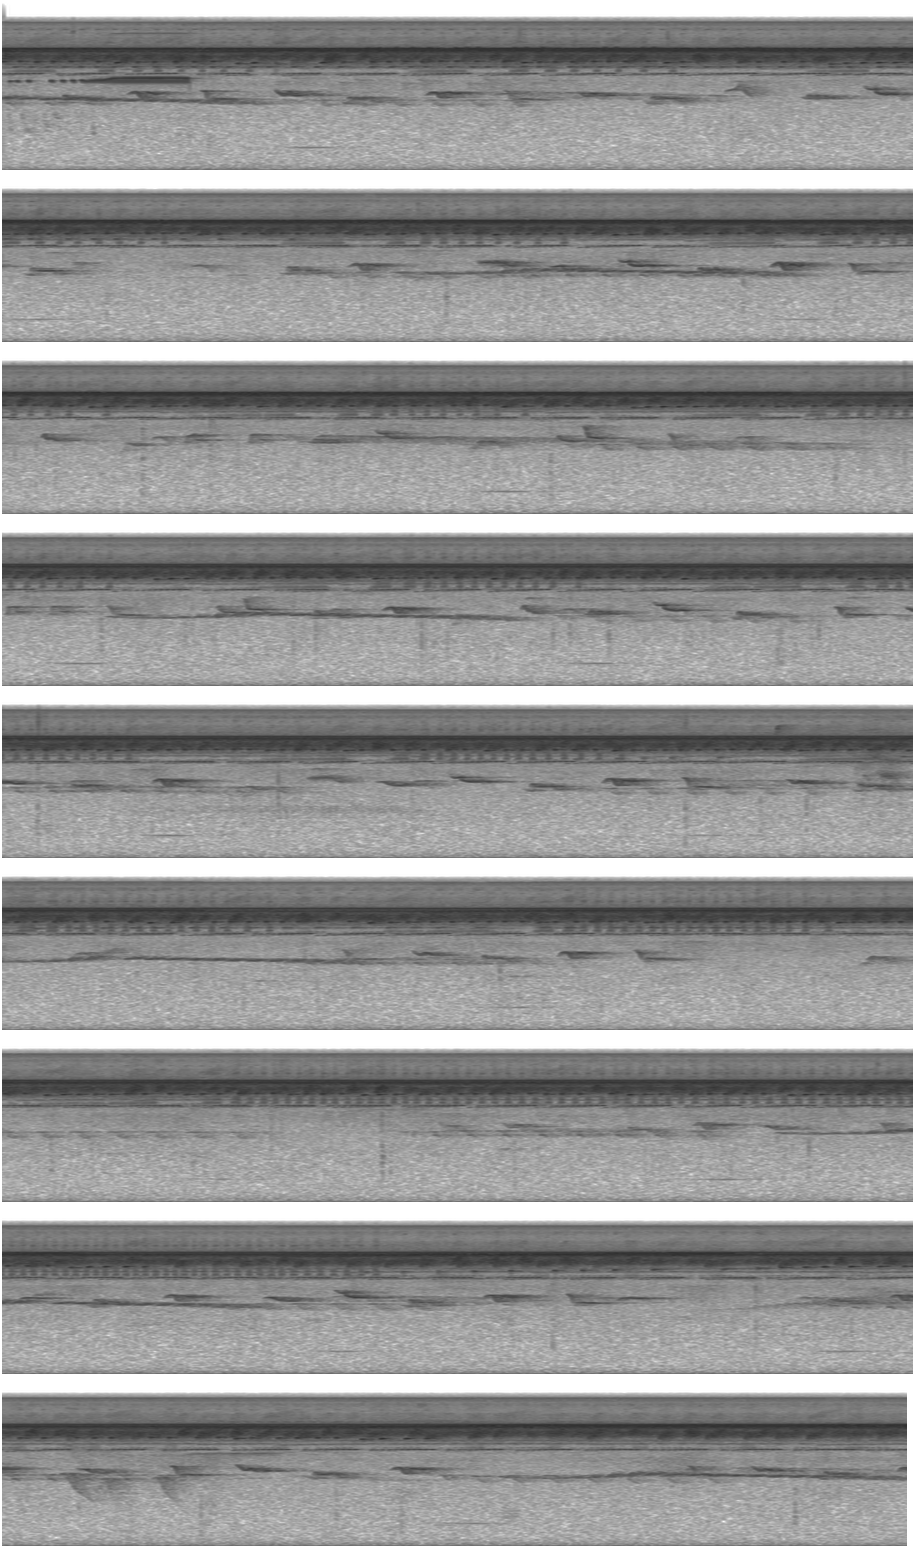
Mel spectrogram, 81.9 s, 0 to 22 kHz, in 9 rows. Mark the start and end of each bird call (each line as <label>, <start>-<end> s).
Black-tailed Trogon (Trogon melanurus), 0.0-0.7 s
Rufous-fronted Antthrush (Formicarius rufifrons), 0.0-2.7 s
Gray-fronted Dove (Leptotila rufaxilla), 0.0-3.3 s
Goeldi's Antbird (Akletos goeldii), 0.0-5.5 s
Hauxwell's Thrush (Turdus hauxwelli), 0.0-81.9 s
Gray-fronted Dove (Leptotila rufaxilla), 9.0-9.7 s
Goeldi's Antbird (Akletos goeldii), 11.9-16.2 s
Rufous-fronted Antthrush (Formicarius rufifrons), 12.9-17.2 s
Gray-fronted Dove (Leptotila rufaxilla), 16.8-17.5 s
unidentified bird, 21.2-24.9 s
Gray-fronted Dove (Leptotila rufaxilla), 22.9-43.8 s
Goeldi's Antbird (Akletos goeldii), 24.0-26.8 s
Rufous-fronted Antthrush (Formicarius rufifrons), 28.1-32.6 s
Goeldi's Antbird (Akletos goeldii), 32.6-44.7 s
Thrush-like Wren (Campylorhynchus turdinus), 37.8-40.7 s
Rufous-fronted Antthrush (Formicarius rufifrons), 44.5-49.2 s
Cobalt-winged Parakeet (Brotogeris cyanoptera), 44.7-45.5 s
Goeldi's Antbird (Akletos goeldii), 48.9-80.2 s
Gray-fronted Dove (Leptotila rufaxilla), 50.3-51.0 s
Gray-fronted Dove (Leptotila rufaxilla), 61.6-81.9 s
Rufous-fronted Antthrush (Formicarius rufifrons), 62.2-66.4 s
Plumbeous Antbird (Myrmelastes hyperythrus), 70.9-73.6 s
Buff-throated Woodcreeper (Xiphorhynchus guttatus), 73.4-74.9 s
Rufous-fronted Antthrush (Formicarius rufifrons), 76.9-81.9 s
